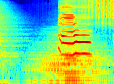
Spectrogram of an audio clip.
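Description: A cartoon character's short, wordless, whiny whimper about a second in, rising and then wavering, over low background music. A fading noise trails off at the start.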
